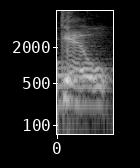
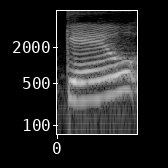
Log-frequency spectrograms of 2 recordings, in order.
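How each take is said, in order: First: The pitch goes down on the word. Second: The pitch goes up on the word. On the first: It means candy. "going down tone" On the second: It means pull up. "it means pull up"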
